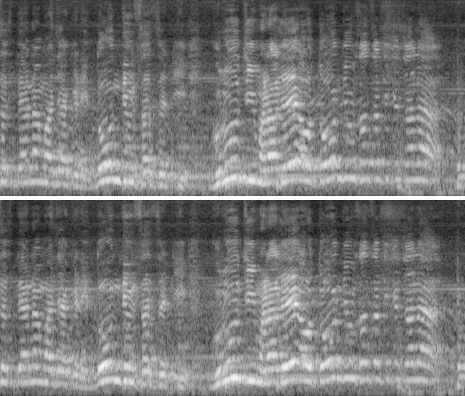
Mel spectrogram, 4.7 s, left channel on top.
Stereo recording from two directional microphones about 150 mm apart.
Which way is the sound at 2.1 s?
40° left (ahead or behind).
